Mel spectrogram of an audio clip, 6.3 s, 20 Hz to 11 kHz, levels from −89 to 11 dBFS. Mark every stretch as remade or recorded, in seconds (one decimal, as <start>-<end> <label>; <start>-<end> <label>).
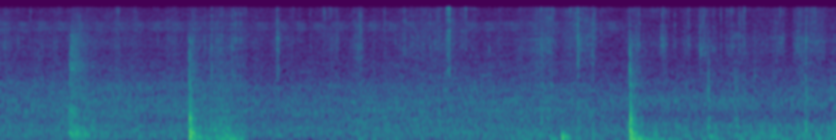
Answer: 0.0-1.8 recorded; 1.8-2.7 remade; 2.7-3.8 recorded; 3.8-6.3 remade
